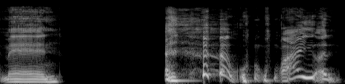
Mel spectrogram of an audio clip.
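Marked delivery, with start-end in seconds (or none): 1.6-3.4 high, laughing question; incredulous, dragged out through a laugh; laughing disbelief. Real, not acted. Laughing at an unsent picture.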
